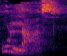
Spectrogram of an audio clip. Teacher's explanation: यदि त के बाद ल आता है तो त ल में बदल जाता है। त किस में बदल जाता है, ल में बदल जाता है।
